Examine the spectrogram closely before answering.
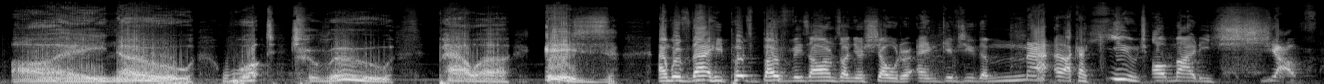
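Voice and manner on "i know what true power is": very slow, drawn-out, deep, rough orc rumble. Voicing an orc who steps right up close: orc character voice. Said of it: "he goes".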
